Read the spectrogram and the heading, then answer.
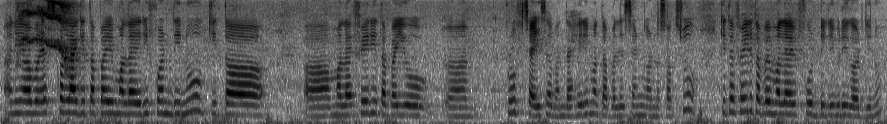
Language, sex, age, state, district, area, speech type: Nepali, female, 18-30, West Bengal, Darjeeling, rural, spontaneous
